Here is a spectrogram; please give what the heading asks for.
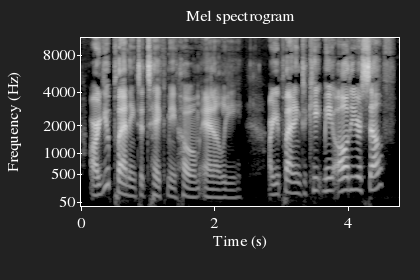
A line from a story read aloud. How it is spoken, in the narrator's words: laughed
